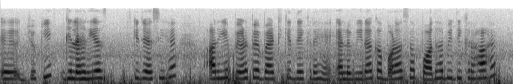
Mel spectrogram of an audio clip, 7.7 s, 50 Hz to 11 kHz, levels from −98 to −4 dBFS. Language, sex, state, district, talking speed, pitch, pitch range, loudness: Hindi, female, Bihar, Kishanganj, 180 wpm, 275 Hz, 260-290 Hz, -17 LUFS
